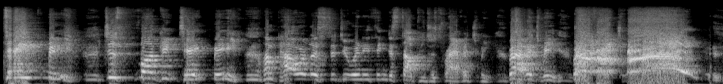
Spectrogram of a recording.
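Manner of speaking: building to a high screaming plea; melodramatic shout. Acted. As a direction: scream it, overwrought passion. Throws himself on the bed.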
